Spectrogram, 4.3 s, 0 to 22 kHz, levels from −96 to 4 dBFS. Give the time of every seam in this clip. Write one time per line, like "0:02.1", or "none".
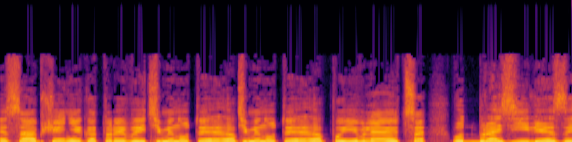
0:01.8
